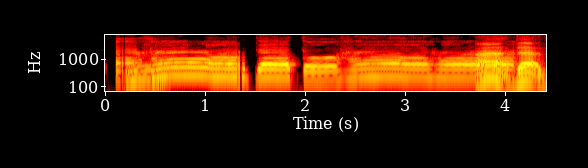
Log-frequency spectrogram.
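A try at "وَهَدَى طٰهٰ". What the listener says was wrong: Bu, kelewat, panjang.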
